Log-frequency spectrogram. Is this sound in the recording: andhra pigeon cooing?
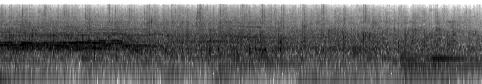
no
